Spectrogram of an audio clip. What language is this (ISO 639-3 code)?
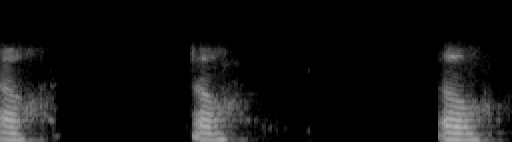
brx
